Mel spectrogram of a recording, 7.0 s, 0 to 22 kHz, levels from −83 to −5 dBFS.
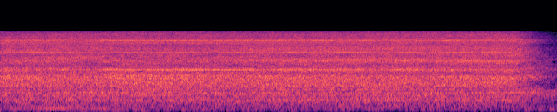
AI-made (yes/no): no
